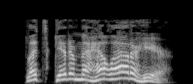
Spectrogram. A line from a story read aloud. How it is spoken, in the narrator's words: The man barks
